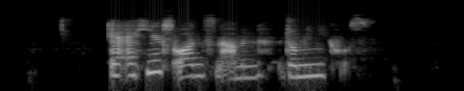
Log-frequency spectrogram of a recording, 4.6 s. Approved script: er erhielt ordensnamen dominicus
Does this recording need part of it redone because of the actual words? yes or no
no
